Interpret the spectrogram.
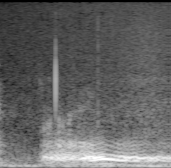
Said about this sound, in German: Ups, jetzt knurrt mein Magen. Ich hoffe, ihr habt das nicht gehört.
